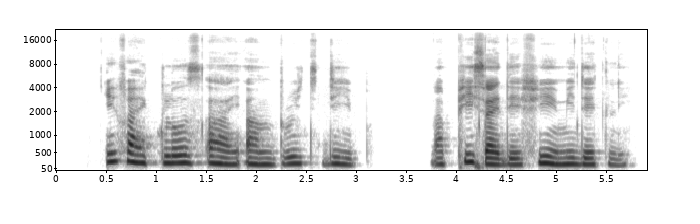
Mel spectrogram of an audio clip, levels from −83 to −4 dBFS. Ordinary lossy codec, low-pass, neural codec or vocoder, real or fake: none; 19.8 kHz; none; real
